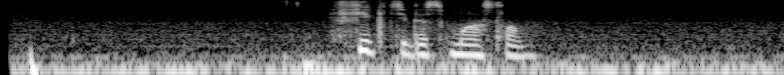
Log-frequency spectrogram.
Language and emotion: Russian, angry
